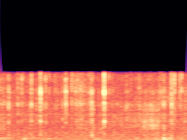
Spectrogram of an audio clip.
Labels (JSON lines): {"label": "ambient", "recorder": "HydroMoth"}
